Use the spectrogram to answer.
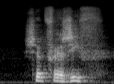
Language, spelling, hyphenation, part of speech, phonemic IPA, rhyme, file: Dutch, subversief, sub‧ver‧sief, adjective, /ˌsʏp.vɛrˈsif/, -if, Nl-subversief.ogg
- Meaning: subversive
